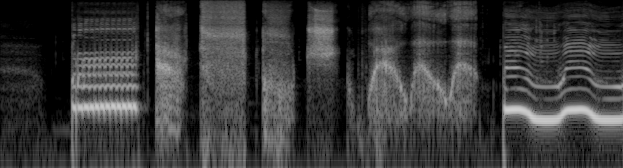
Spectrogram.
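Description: Phone dialing and ringing effects as a call is placed to the master distiller of Few bourbon: a steady electronic tone, a quick run of short clicky bursts and chirps, then a loud warbling ring tone, with no one talking.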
